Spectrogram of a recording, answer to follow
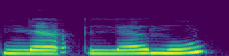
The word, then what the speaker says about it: نعلم: So this would be read as na'lamu ma. Can you try that? Yes. It's not a sakin.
